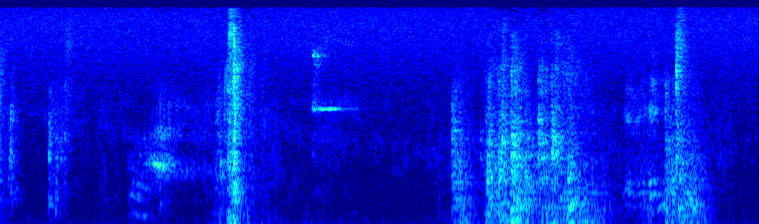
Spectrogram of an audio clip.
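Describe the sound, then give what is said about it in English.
A drawer on the right slides open with a sharp knock, followed by a few seconds of clattering and shuffling as items inside are rummaged through for something hidden in the back, with faint voices in the background. “In the drawer. Drawer on the right. It is hidden in the back of the drawer.”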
